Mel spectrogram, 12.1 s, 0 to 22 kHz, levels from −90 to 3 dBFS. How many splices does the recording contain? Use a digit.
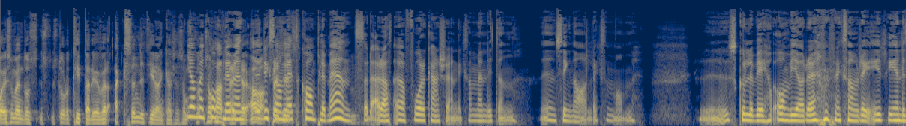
2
